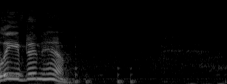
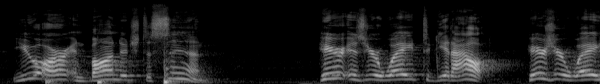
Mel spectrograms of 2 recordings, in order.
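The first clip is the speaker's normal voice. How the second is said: urgent preaching; 6 semitones higher, 6 dB louder than usual. Real, not acted. Preacher urges listeners.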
